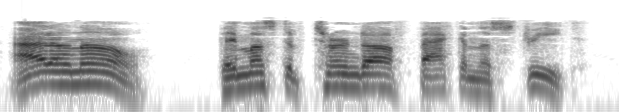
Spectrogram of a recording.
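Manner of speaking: high, loud reply; shouting back. Acted. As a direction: shout the answer back across the snow. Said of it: "Static shouted back".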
